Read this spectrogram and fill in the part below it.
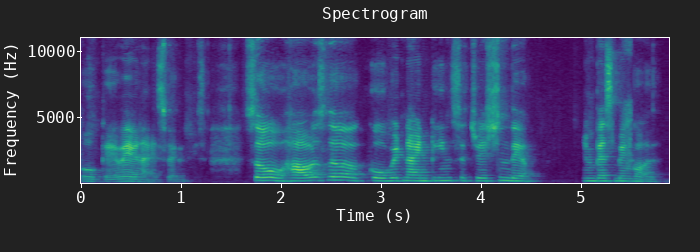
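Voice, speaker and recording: A woman's voice: medium pitch, moderate pace. A woman from India with an Indian English accent, tutoring English on a video call and encouraging her student with repeated "okay" and "that's great". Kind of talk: tutoring session.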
